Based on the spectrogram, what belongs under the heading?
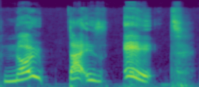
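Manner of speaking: loud, slow, emphatic refusal; mock really mad. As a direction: act out being fed up, dragging each word. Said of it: "So I get really mad".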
